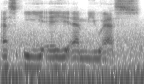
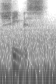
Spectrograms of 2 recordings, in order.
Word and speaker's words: Seamus: i have given him a name it is sheamus sheamus the shadow leviathan uh this shame is spelled s-e-a-m-u-s don't you think it might be pronounced seamus but no experience sheamus and yeah well so i'll start constructing your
